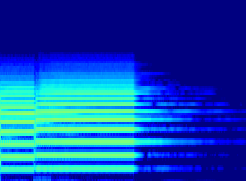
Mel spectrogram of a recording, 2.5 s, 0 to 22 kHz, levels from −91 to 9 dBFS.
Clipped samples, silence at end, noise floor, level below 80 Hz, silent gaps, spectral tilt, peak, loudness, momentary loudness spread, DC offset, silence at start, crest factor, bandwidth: under 0.1%; 0.75 s; -71 dBFS; -84 dBFS; none; -1.5 dB/octave; -22 dBFS; -34 LUFS; 14 LU; under 0.1%; 0 s; 16 dB; 8.4 kHz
